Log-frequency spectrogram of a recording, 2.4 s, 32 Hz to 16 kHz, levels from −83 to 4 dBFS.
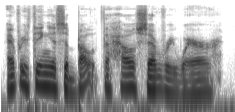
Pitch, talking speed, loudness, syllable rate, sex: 115 Hz, 155 wpm, -17 LUFS, 6.9 syllables/s, male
